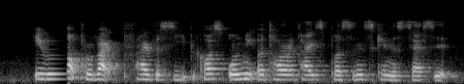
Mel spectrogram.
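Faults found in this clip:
Long network dropout, 0.49–0.69 s: sound replaced by a synthetic buzzy continuation that decays without reaching silence, then resumes with about 0.18 s missing. Likely packet loss, with the jitter buffer's concealment filling the gap. Spectrogram shows smeared, repetitive harmonics across the gap. Waveform shows a fading periodic pattern instead of natural envelope.

Call path: Opus coding with the spectrogram ending abruptly near 8 kHz, consistent with roughly 32 kbps.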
